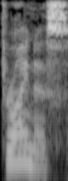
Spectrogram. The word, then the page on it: dryness: British English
